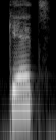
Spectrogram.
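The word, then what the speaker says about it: catch: তাই এটা হলো ব্যাচ একই রকম ভাবে ক্যাচ এখানেও দেখো শেষে টি সি এইচ এর জন্য চো আর সি এ এর জন্য ক্যা তাহলে কি দাঁড়ালো ক্যাচ এখানেও টি সাইলেন্ট কেন কারণ টি এর পরে সি এইচ আছে বা সি এইচ এর আগে টি আছে তাই টি সাইলেন্ট নেক্সট ম্যাচ এখানেও টি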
